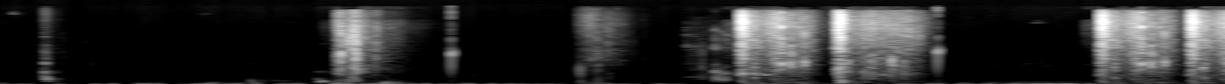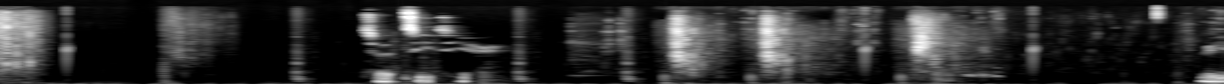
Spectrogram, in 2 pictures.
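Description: Blocks crunch and break as they are dug away one after another.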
